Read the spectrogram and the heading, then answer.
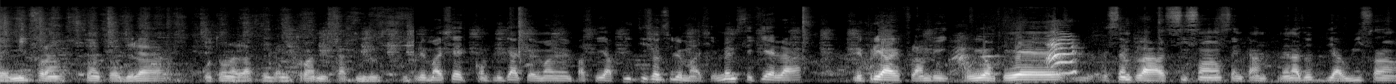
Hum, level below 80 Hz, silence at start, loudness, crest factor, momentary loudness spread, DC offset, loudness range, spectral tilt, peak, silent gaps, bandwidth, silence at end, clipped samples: none; -64 dBFS; 0 s; -17 LUFS; 16 dB; 14 LU; under 0.1%; 9 LU; -6 dB/octave; 0 dBFS; none; 16 kHz; 0 s; under 0.1%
